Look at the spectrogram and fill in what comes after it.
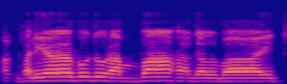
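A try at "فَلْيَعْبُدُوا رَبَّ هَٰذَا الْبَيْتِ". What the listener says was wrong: এখানে একটু মাঝ এখানে টান হবে না, এখানে এই যে দুইটা মাদ আপনি মিস করতেছেন, এখানে একটা মাদ হবে, এখানে একটা মাদ হবে। ফালিয়াবুদু রাব্ব হাযাল বাইত।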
